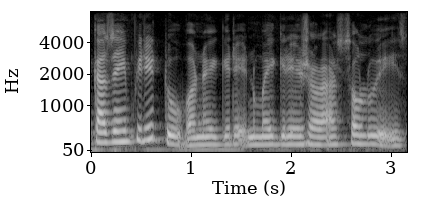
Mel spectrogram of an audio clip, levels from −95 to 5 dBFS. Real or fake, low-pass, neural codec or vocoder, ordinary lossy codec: real; none; none; none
